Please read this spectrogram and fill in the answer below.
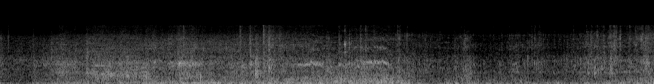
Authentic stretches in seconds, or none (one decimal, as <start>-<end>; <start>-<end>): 3.1-6.5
